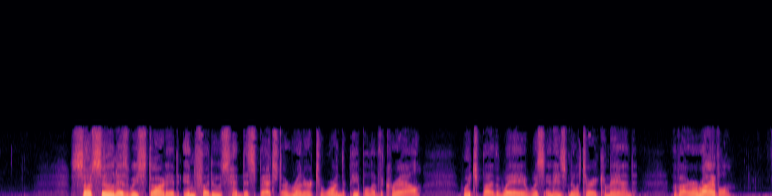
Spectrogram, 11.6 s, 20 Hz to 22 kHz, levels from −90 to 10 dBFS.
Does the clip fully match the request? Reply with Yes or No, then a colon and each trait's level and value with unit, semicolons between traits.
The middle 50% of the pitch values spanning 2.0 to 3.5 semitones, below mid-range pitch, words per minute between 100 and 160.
Yes: average, 2.9 semitones; low, 115 Hz; average, 150 wpm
